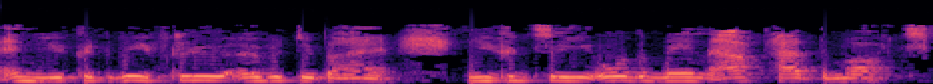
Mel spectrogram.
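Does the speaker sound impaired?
Yes: cerebral palsy; mild, affects balance a little and hand control, can walk, fully independent, wheelchair assistance at airports; speech affected a bit.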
